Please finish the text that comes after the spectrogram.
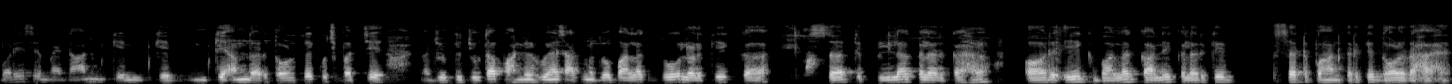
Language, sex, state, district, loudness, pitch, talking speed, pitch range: Hindi, male, Bihar, Gopalganj, -19 LUFS, 110 Hz, 155 wpm, 105-120 Hz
